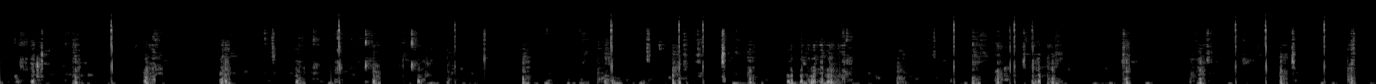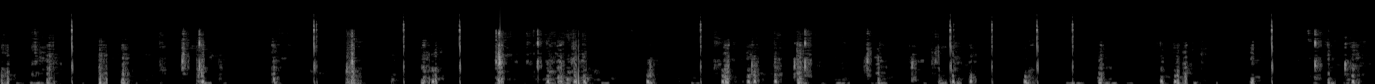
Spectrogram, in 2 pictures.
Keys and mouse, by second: 0.2 Tab, 2.2 Tab, 4.6 click, 4.9 Tab, 6.0 Tab, 7.2 Tab, 8.5 Tab, 8.8 Tab, 9.3 Tab, 10.7 Tab, 11.6 Tab, 13.0 Tab, 13.6 ctrl+s, 16.1 Tab, 16.7 ctrl+l, 17.5 Tab, 18.2 KP_1, 19.1 r, 20.4 click.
